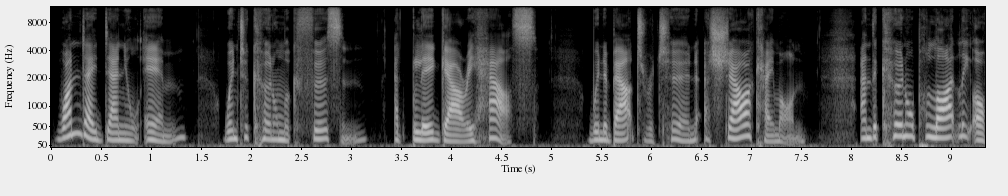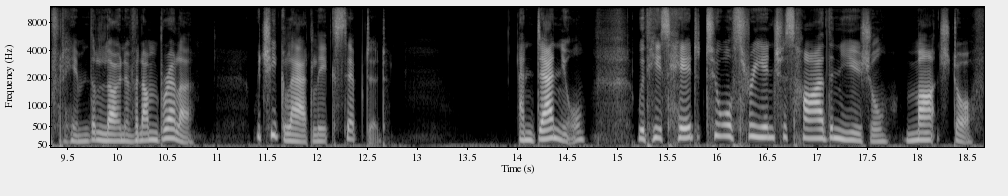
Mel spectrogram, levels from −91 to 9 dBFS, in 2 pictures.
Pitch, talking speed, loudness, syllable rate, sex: 190 Hz, 155 wpm, -23 LUFS, 5.5 syllables/s, female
